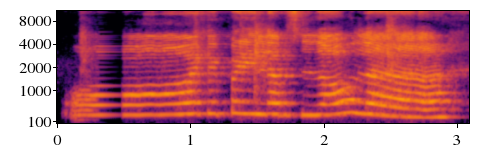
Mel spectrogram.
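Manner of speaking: high, drawn-out adoring coo; gushing pet talk. Real, not acted. Owner tells her dog everyone loves her, gushing. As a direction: gush loudly over a beloved dog.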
